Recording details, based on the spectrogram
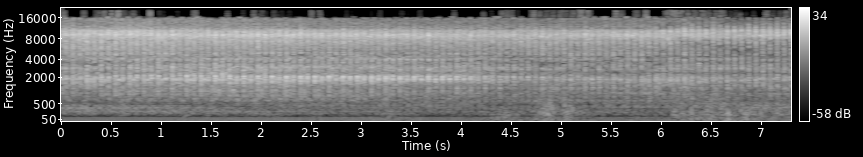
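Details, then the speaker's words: Citroen C5 2.0 HDi diesel idling: a steady knock about twice a second near the right front wheel. Someone suspected the high-pressure fuel pump, but the cause is a failing crankshaft damper pulley. "так ну что видео посмотрели хочу сразу сказать что проблема данного стука это не насос высокого давления проблема в эфирном шкиве коленчатого вала"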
